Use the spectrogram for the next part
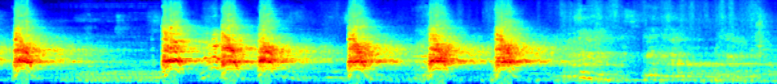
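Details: Norfolk Terrier, a pet dog, defending his bean bag chair indoors: loud sharp barks in quick bursts, about six over eight seconds, with a lower growling rumble between them.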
